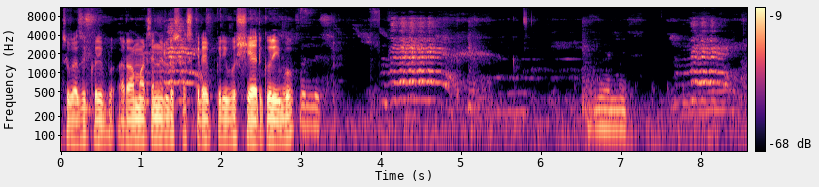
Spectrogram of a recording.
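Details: Beetal goats on a goat farm in Kalgachia, Barpeta, Assam: a man talks for the first three seconds, then several wavering, nasal bleats follow at intervals, some rising and falling, with quieter farm noise between them.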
